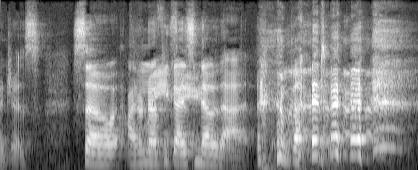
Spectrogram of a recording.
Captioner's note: chuckles; audience laughing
